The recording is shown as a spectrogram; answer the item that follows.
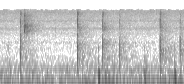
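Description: Chalk writing on a chalkboard: a run of sharp taps, about three a second, as the strokes of Korean characters are written, with a brief scrape of chalk about a quarter second in.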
